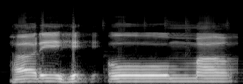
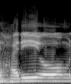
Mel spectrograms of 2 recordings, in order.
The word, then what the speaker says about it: हरिः ओम: हरिः ओम हरिः ओम। सबसे पहले इसी का उच्चारण आना चाहिए। ये हरि ओम नहीं है, हरि ओम नहीं है, यह है हरिः ओम हरिः ओम।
